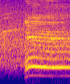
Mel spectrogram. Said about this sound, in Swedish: En applåd för det. Ja, för att packa in.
